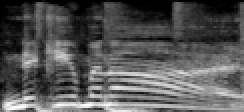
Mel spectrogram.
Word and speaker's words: Nicki Minaj: It rhymes with Sticky Minaj. Nicki Minaj.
